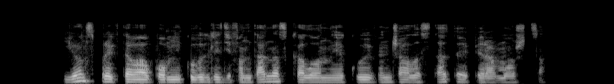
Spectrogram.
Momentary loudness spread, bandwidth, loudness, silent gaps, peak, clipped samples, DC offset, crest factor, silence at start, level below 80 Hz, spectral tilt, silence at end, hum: 9 LU; 7.6 kHz; -24 LUFS; 0.97-1.01 s; -6 dBFS; under 0.1%; under 0.1%; 20 dB; 0.65 s; -58 dBFS; -5.5 dB/octave; 0.75 s; none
